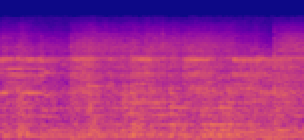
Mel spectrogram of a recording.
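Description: Rock band playing live: electric guitar, bass guitar and drums going together in a loud, dense wash of sound.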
